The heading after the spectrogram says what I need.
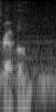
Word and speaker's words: R3vel: so uh you said Revel right this is pronounced Revel okay so tell us about you um there's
